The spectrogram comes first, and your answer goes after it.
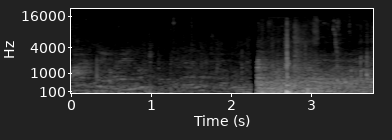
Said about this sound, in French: Ambiance de marché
